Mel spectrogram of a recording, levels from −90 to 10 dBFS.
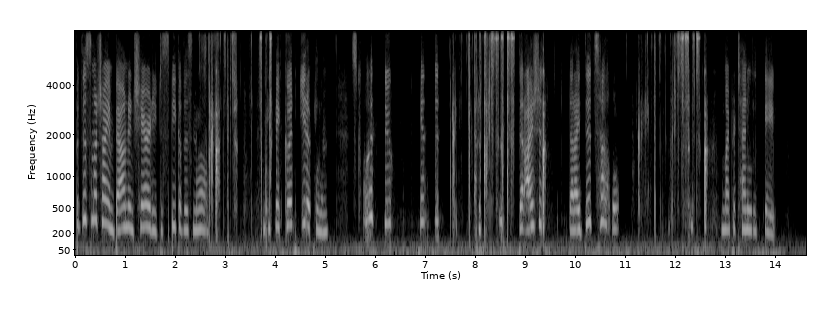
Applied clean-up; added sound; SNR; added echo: neural diffusion model UNIVERSE++.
